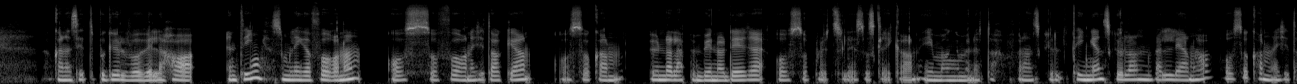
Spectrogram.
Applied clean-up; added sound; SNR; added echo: none; none; none; none.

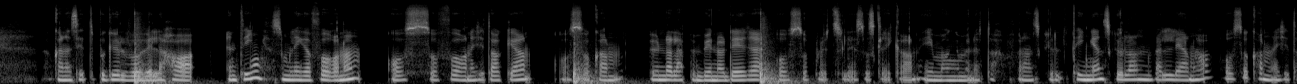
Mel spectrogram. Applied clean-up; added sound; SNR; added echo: none; Thump, thud; 7 dB; none.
